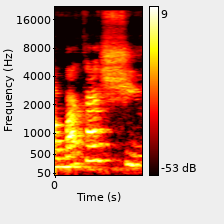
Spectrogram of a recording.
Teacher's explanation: Abacaxi, o xi, eu não falo a, eu não falo abá, eu falo abacaxi. O xi é que é mais forte aqui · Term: oxítona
